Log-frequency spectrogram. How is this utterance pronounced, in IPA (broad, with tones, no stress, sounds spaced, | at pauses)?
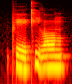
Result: pʰ eː˧˩ kʰ i˥˨ l ɔː˧ ŋ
